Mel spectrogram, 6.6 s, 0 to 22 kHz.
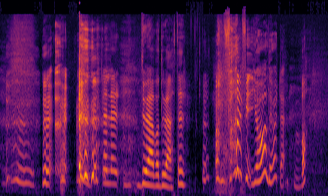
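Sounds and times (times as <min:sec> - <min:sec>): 
person hiccuping: 0:00.9 - 0:01.8
speech: 0:02.1 - 0:06.4.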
